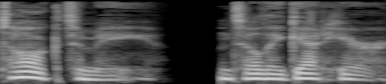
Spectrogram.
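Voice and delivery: plain

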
